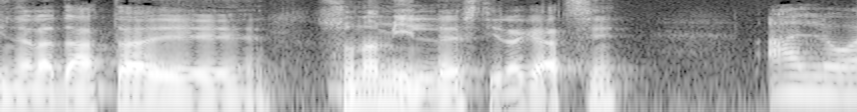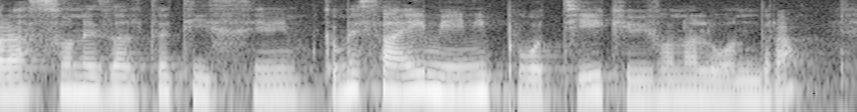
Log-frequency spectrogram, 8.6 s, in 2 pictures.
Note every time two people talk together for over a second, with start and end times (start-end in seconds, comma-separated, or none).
none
